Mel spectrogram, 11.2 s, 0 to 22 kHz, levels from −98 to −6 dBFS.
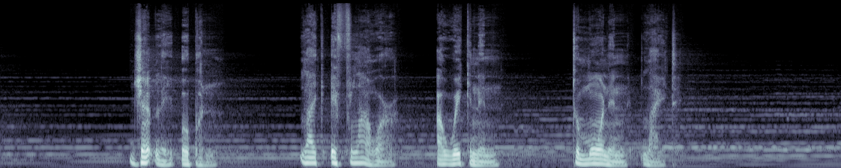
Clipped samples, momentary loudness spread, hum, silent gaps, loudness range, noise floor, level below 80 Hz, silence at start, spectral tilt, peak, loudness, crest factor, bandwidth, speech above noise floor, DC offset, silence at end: under 0.1%; 26 LU; none; none; 3 LU; -50 dBFS; -44 dBFS; 0.1 s; -6 dB/octave; -4 dBFS; -24 LUFS; 22 dB; 19 kHz; 27 dB; under 0.1%; 0 s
